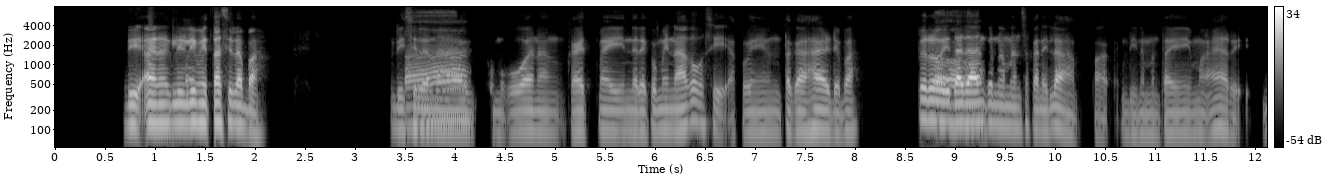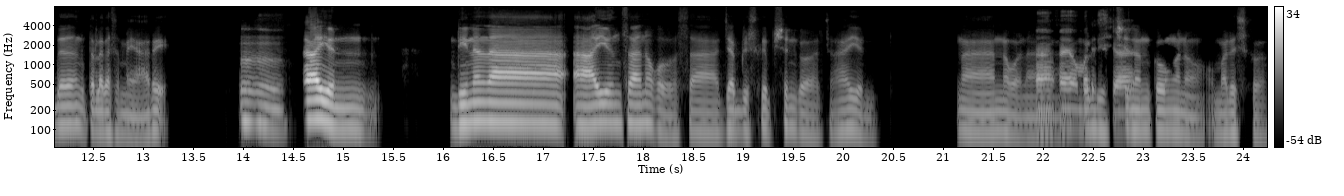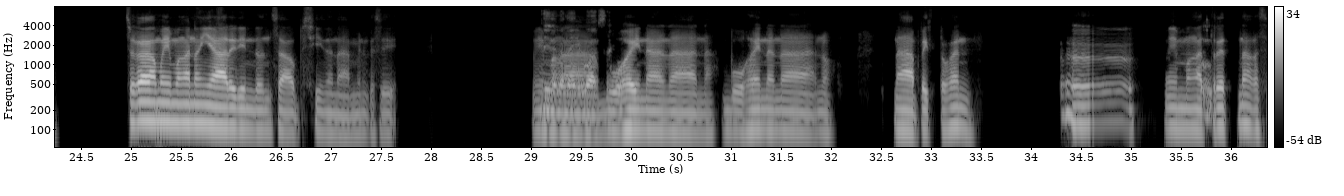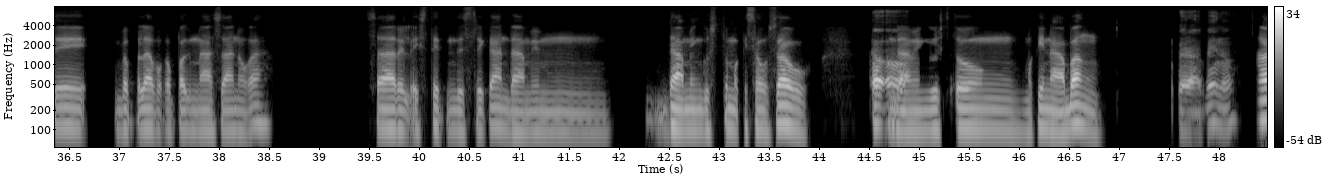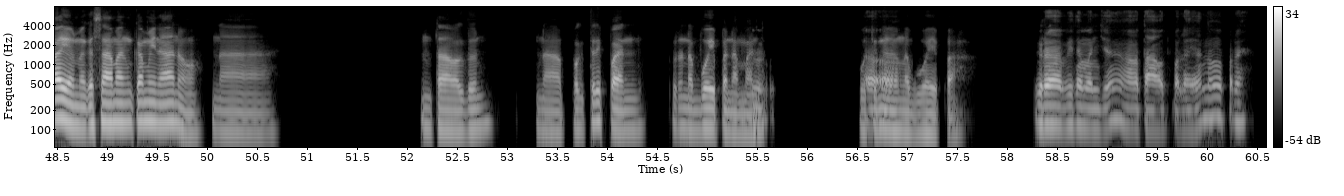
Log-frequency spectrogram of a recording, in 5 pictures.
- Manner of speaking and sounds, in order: tapping; drawn out: "Hmm"
- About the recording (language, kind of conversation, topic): Filipino, unstructured, Mas pipiliin mo bang magtrabaho sa opisina o sa bahay?
- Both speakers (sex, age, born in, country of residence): male, 25-29, Philippines, Philippines; male, 30-34, Philippines, Philippines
